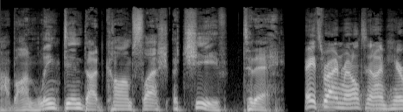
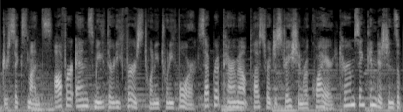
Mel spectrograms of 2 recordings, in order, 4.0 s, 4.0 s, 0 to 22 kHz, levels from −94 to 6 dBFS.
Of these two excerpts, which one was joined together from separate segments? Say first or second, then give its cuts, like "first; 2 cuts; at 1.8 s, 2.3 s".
first; 1 cut; at 2.8 s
